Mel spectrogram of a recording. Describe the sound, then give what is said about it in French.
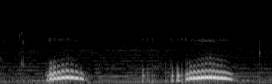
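Two low, rounded dove coos, each lasting about half a second, separated by a short pause with a few faint soft flutters, clear with no one speaking. “ils vont faire une envolée de colombes”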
